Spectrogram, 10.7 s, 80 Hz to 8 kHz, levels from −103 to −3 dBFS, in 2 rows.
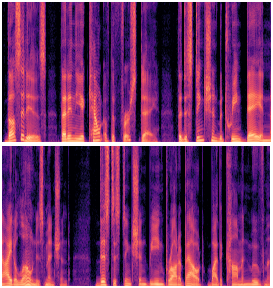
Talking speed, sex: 180 wpm, male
